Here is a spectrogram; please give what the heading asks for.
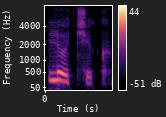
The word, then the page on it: letcik: Russian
